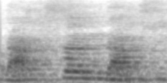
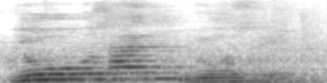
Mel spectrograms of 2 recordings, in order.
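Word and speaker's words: 樂山樂水: 사람 이거 읽으라고 그러는데 막 낙산 낙수 이런 무식하다고 하는 거예이 뭐예요 요산요수 여러분이 글자는이 글자는 의미이 세 개예요 자 써보세요 즐거울라 음악가 조아유 조아 여러분 낙산 수라고 읽으려고 그랬죠네 조입니다 그니까 산 좋아하고 물을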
